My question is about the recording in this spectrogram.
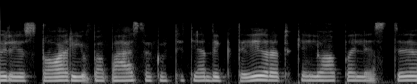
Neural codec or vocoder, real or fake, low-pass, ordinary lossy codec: codec, 16 kHz, 2 kbps, FreqCodec, larger model; fake; 7.2 kHz; Opus, 32 kbps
